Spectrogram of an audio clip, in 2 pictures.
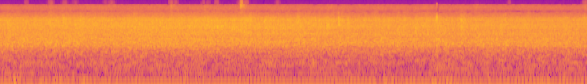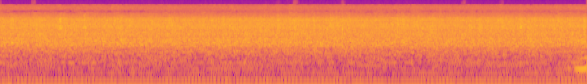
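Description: Steady rain falls throughout, a constant dense hiss with a low rumble underneath, even and unbroken from start to finish, with no voices.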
